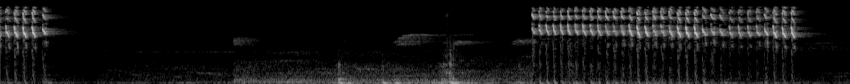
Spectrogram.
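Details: Cililin song from a long, sharp training recording for songbirds: a very high, rapid buzzy trill of about eight notes per second, heard briefly at the start, then a sustained burst of nearly three seconds after faint rustling and thumps.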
